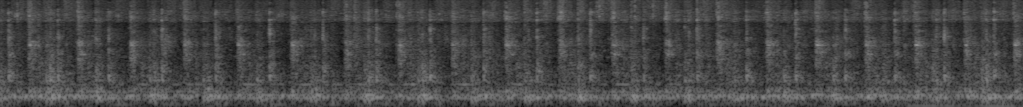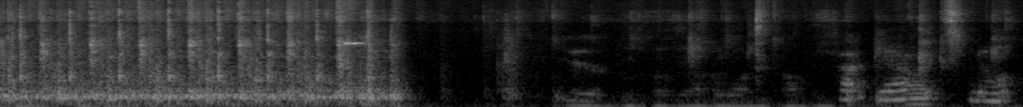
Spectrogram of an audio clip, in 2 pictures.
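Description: Sewing machine stitching a journal pocket, a fast, steady mechanical whir for about seven seconds that then stops, followed by quieter handling noises and faint talk.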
